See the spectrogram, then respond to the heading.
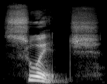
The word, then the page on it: switch: British English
